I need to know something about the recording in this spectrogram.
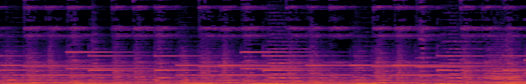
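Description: A toy carousel plays a tinkling tune.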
